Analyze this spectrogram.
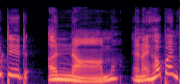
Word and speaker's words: ANOM: to jump in really broadly here how did anom and I hope I'm pronouncing that correctly it's a n o m how did aom work on the government side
